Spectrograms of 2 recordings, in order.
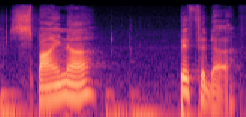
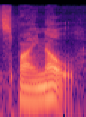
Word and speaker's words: spina bifida: easy series spina bifida is two words spina bifida not to be confused with spinal a lot of people get this confused the mispronunciation of it they get confused by it spina not spine null as some people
